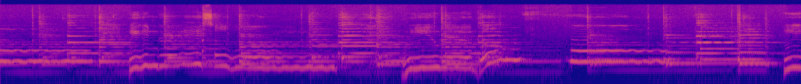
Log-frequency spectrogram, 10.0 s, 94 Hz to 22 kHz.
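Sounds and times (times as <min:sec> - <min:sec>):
mandolin chords: 0:00.0 - 0:10.0.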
